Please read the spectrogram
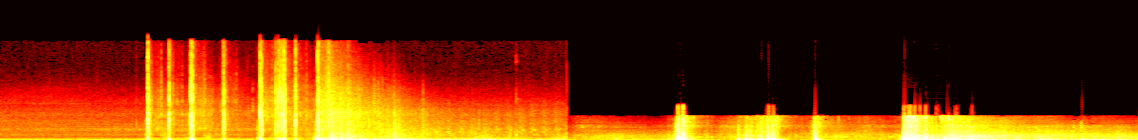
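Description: A firework set under a watermelon detonating: a quick string of sharp cracks, then a loud blast that trails off. A similar run of cracks and a second heavy blast follow in the second half.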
